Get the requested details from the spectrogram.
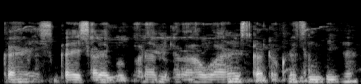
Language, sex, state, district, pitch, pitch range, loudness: Hindi, male, Bihar, Araria, 115 Hz, 110-120 Hz, -17 LUFS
